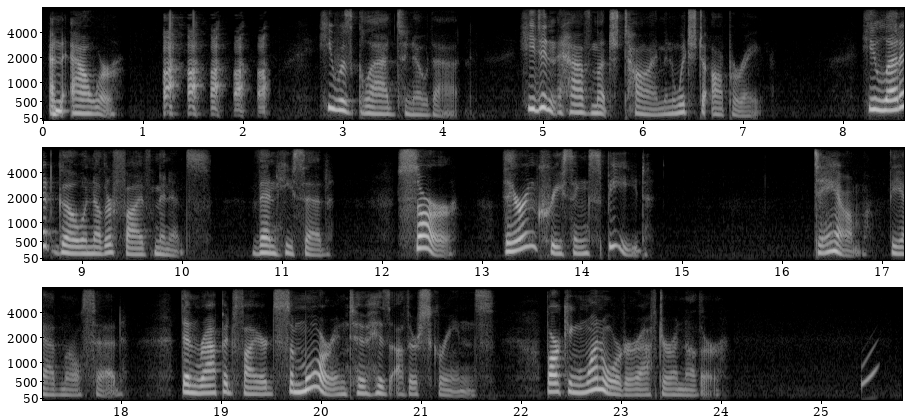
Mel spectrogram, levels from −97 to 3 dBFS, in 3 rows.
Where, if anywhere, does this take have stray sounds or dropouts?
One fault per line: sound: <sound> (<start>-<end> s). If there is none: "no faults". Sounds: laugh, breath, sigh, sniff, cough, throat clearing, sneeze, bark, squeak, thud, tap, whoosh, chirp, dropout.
sound: laugh (1.2-2.3 s)
sound: chirp (25.4-25.6 s)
